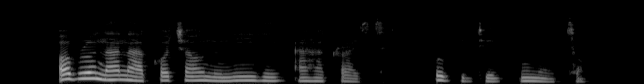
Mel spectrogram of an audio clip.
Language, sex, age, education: Igbo, female, 15-29, tertiary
